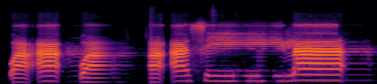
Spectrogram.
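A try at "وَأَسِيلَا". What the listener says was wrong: Wa asila. Lanya kan panjang, Bu. Wa asila. Wa asila.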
